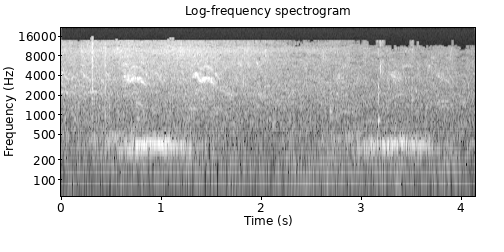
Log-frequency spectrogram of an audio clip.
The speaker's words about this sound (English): Pigeons gather on a nearby temple's domed roof.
